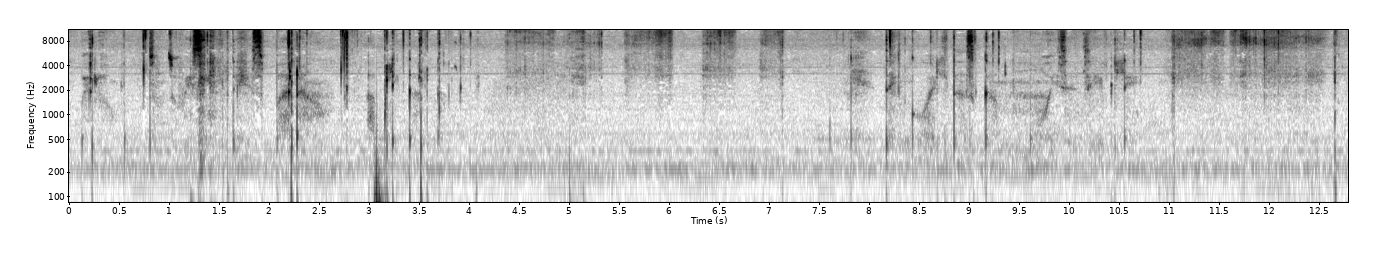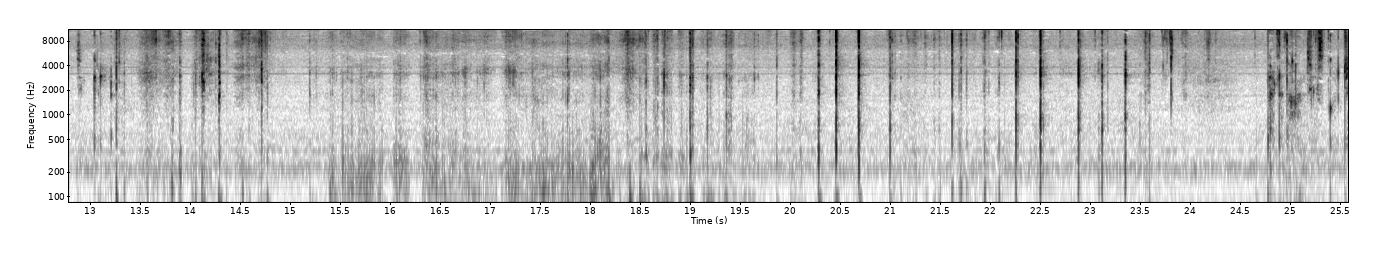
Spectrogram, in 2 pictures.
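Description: Fingernails tap and scratch on a plastic case close to a microphone.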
